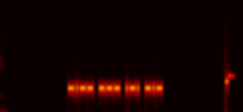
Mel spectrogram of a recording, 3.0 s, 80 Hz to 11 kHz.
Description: Morse code, heard as a keyed tone, about 51 wpm, 700 Hz. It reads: YORK
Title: Sets of 2 Words - New Word Drill - 50wpm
